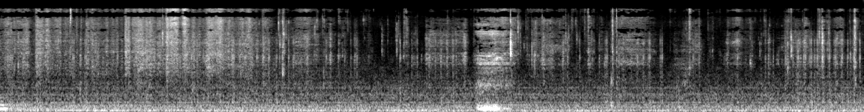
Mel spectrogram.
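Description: A man chewing a mouthful of burger inside a pickup truck's cab over a steady low rumble. About halfway through, one short hum with falling pitch comes through his full mouth.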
